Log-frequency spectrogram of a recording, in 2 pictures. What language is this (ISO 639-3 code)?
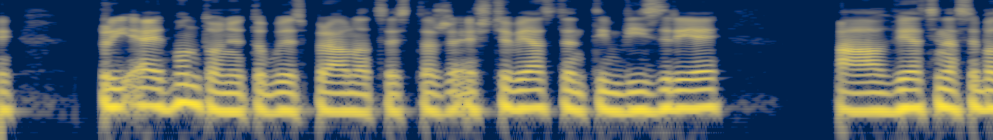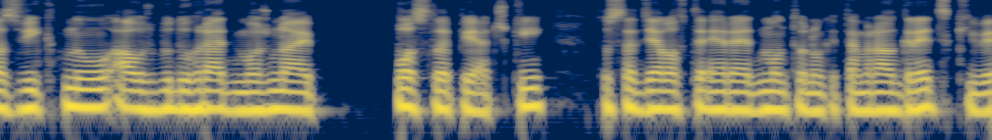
slk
